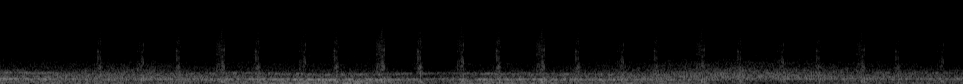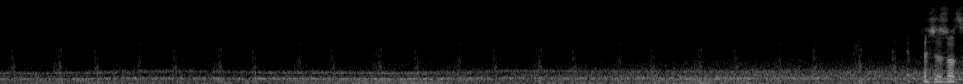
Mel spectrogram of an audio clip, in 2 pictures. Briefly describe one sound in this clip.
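Quick, even footsteps patter as a figure runs.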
